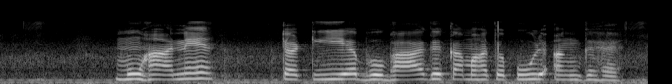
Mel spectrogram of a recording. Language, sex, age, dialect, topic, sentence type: Hindi, male, 18-24, Kanauji Braj Bhasha, agriculture, statement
